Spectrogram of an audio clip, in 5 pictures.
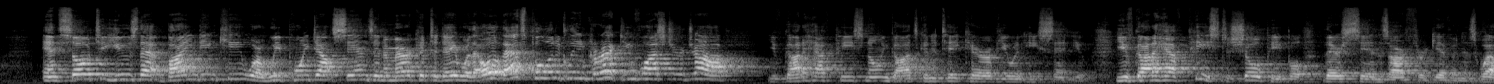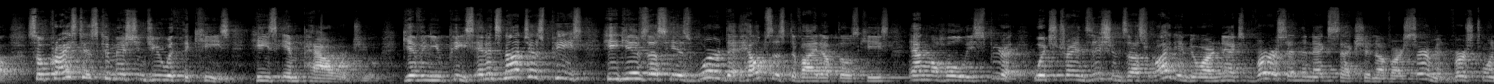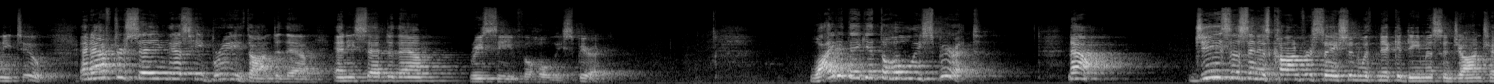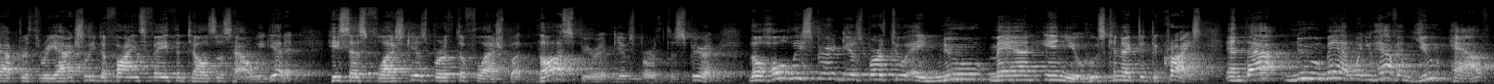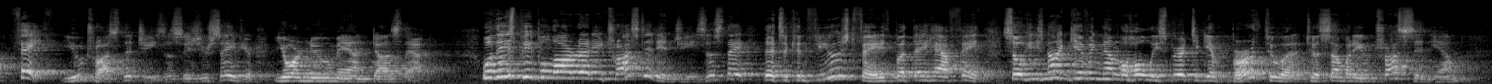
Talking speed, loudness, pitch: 190 wpm, -20 LUFS, 210 Hz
